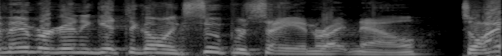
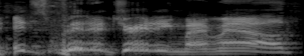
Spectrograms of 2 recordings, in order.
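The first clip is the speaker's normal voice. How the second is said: high, giggling outcry; laughing; 8 semitones higher than usual. Real, not acted. Streamer to chat about their mouth, laughing outcry. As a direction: squeal it through laughter. Helpless laughter at own mishap.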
